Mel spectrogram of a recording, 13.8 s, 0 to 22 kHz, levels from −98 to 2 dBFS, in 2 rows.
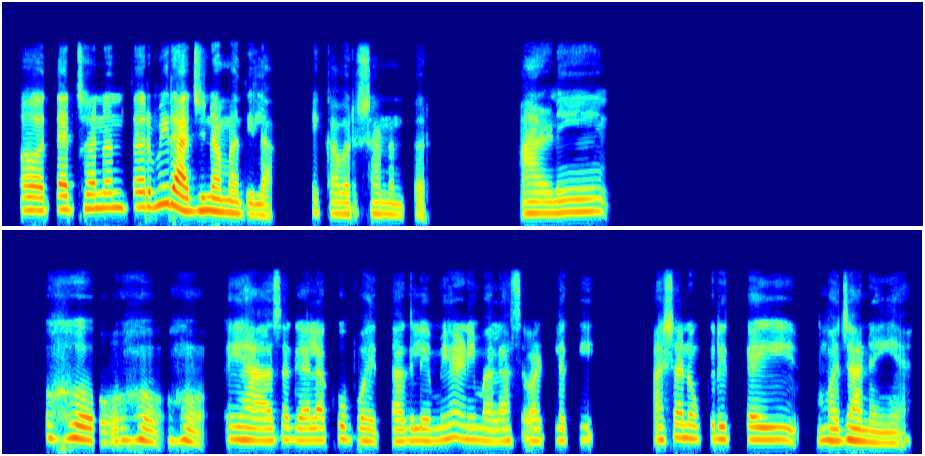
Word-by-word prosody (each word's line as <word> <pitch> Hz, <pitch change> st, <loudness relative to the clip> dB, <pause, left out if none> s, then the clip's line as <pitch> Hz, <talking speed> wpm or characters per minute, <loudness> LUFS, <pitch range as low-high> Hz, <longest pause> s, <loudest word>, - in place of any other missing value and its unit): अ, 205 Hz, -, +2 dB, 0.2 s
त्याच्यानंतर 235 Hz, +3 st, +2 dB
मी 300 Hz, -, +5 dB
राजीनामा 200 Hz, -, +7 dB
दिला 145 Hz, -3 st, -2 dB, 0.3 s
एका 165 Hz, -2 st, -6 dB
वर्षानंतर 155 Hz, -2 st, -5 dB, 0.8 s
आणि 180 Hz, +3 st, -1 dB, 2.7 s
हो, 195 Hz, -2 st, +3 dB, 0.3 s
हो, 180 Hz, -3 st, +2 dB, 0.2 s
हो. 165 Hz, -6 st, -1 dB, 0.2 s
ह्या 180 Hz, -2 st, +2 dB
सगळ्याला 180 Hz, -1 st, -1 dB
खूप 185 Hz, -2 st, -5 dB
वैतागले 170 Hz, +1 st, -2 dB
मी 175 Hz, +3 st, -3 dB
आणि 195 Hz, -3 st, -1 dB
मला 165 Hz, -2 st, -3 dB
असं 170 Hz, -1 st, -7 dB
वाटलं 170 Hz, +1 st, -5 dB
की 185 Hz, +1 st, -9 dB, 0.5 s
अशा 190 Hz, +3 st, 0 dB
नोकरीत 200 Hz, -1 st, -1 dB
काही 185 Hz, -2 st, +1 dB, 0.2 s
मजा 175 Hz, 0 st, +3 dB
नाहीये. 145 Hz, -3 st, -2 dB
180 Hz, 115 wpm, -27 LUFS, 165-195 Hz, 2.7 s, राजीनामा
